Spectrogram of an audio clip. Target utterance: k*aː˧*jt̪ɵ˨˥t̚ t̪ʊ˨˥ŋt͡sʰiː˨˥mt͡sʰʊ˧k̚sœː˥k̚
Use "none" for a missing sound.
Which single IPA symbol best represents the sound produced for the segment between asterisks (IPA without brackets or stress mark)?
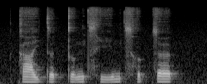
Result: aː˧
